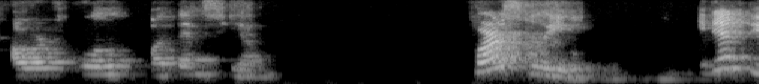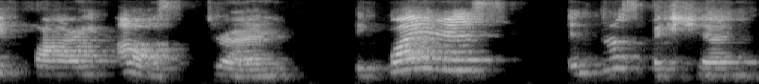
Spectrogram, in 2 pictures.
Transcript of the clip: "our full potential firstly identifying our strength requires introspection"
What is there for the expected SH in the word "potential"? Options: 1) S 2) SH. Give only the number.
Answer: 1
